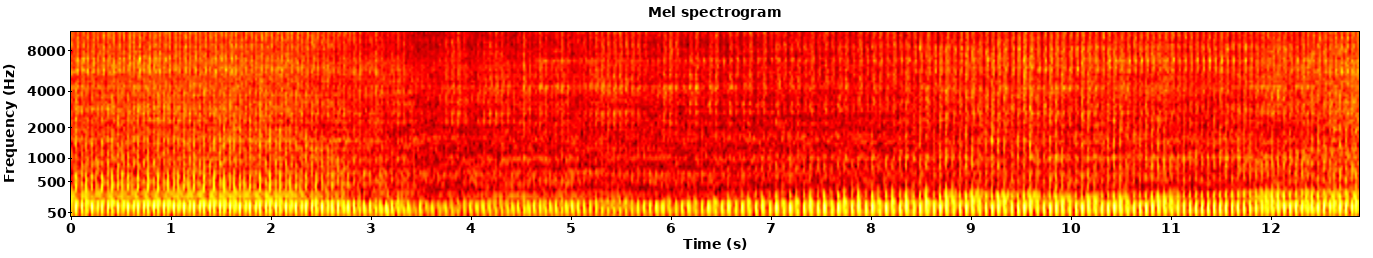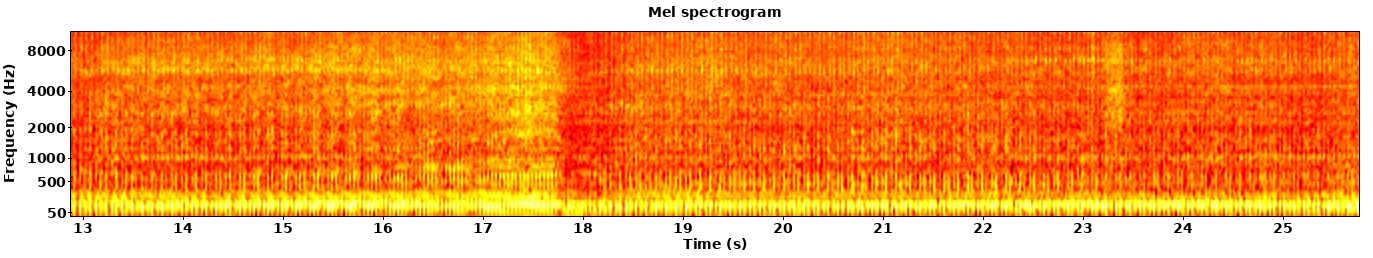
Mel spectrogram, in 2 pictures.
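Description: Motorcycle engine running loud and near with a steady low drone as a rider sets off from a Sunday bike club gathering, with a brief dip in the middle and a sharp knock later.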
